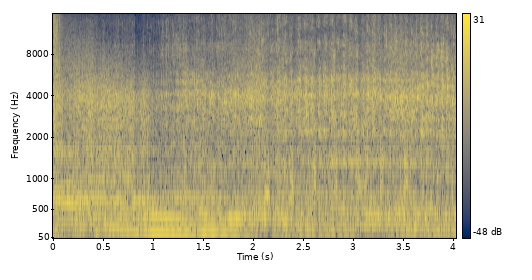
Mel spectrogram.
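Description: Ferrari 360 Challenge Stradale's V8 dropping back from a sharp rev, its pitch falling over the first couple of seconds before it settles into a steady idle.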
